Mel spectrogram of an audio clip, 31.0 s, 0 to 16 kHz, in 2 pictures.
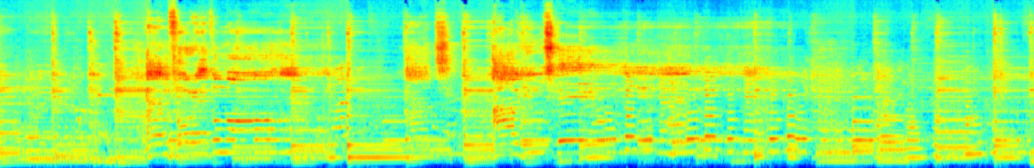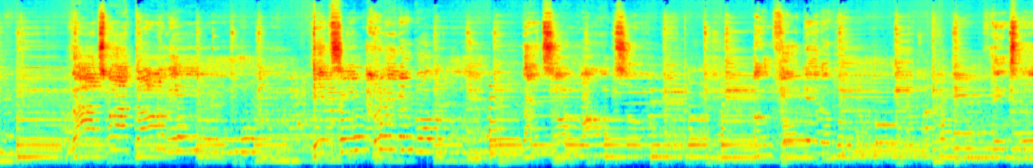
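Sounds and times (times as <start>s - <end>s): guitar accompaniment: 0.0s - 31.0s
saxophone melody: 0.0s - 31.0s.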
